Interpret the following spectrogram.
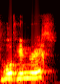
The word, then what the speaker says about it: Holthinrichs: I thought a lot about it before I thought of naming my brand after it, but it's Holthinrichs.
